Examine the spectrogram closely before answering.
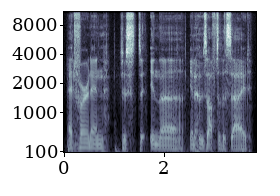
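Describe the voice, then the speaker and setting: A man acting as game master, chatting and narrating casually, haltingly thinking aloud as he goes. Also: deep voice, level tone, a little mellow. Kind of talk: casual tabletop roleplay narration and chat.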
